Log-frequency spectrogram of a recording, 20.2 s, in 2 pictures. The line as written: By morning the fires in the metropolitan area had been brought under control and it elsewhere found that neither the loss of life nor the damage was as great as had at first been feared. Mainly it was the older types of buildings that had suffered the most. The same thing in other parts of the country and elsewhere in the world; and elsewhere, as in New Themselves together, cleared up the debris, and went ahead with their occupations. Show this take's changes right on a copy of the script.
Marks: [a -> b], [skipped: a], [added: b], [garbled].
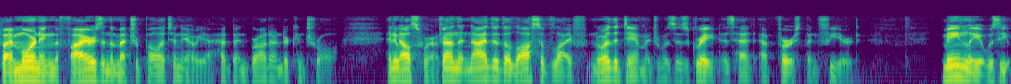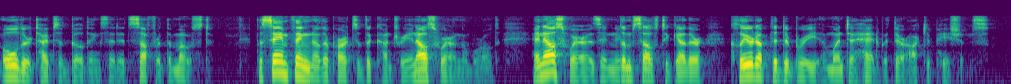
By morning the fires in the metropolitan area had been brought under control and it elsewhere found that neither the loss of life nor the damage was as great as had at first been feared. Mainly it was the older types of buildings that had suffered the most. The same thing in other parts of the country and elsewhere in the world; and elsewhere, as in New Themselves together, cleared up the debris, and went ahead with their occupations.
